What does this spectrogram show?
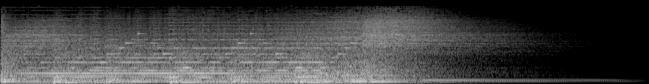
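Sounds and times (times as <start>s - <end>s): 
orchestral music: 0.0s - 5.0s.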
